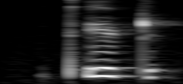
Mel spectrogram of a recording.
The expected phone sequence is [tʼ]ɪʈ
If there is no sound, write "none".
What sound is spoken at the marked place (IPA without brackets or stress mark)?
tʼ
